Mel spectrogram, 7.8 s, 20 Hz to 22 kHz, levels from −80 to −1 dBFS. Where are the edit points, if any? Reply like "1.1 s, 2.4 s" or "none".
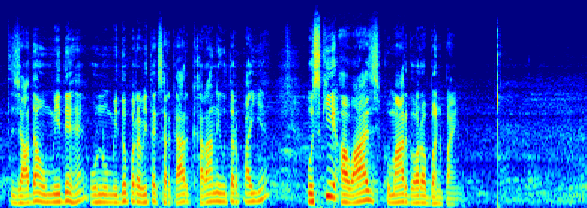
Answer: none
